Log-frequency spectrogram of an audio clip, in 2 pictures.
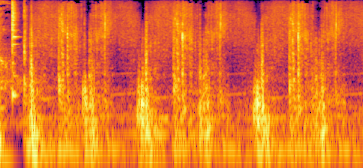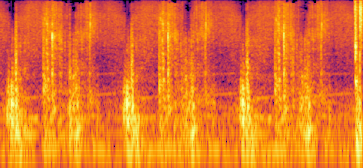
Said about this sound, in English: If you're in a car right now, you may be able to hear the real thing. That's because that's the sound of windshield wipers.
